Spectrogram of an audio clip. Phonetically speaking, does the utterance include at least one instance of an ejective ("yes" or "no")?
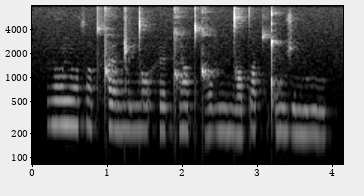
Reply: yes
